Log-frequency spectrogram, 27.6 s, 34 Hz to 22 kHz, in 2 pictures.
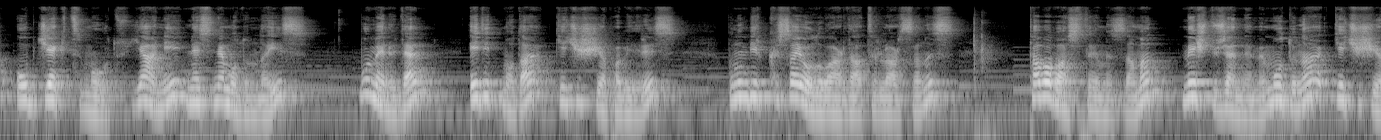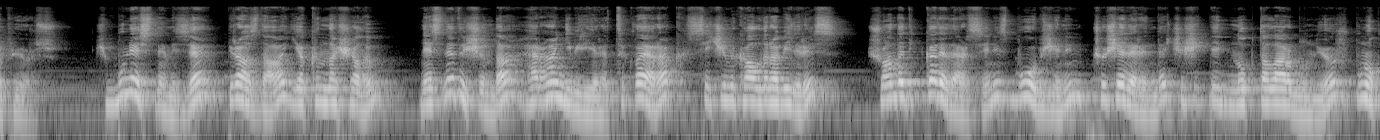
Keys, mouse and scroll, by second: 3.3-5.9 drag, 9.7 Tab, 19.8 click.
